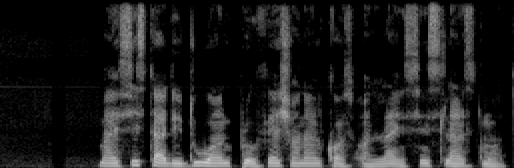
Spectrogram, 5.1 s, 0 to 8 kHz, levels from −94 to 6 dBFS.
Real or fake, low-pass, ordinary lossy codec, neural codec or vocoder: real; none; none; none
